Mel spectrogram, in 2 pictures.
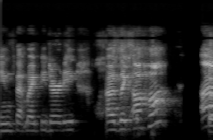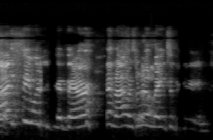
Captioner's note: laughs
